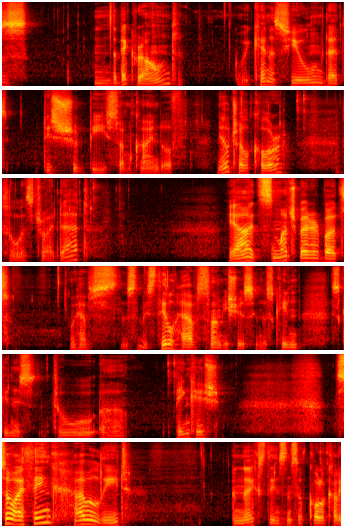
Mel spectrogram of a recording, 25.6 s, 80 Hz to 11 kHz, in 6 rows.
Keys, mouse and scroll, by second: 7.9 click, 9.0 click, 19.1 click, 25.3 click.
